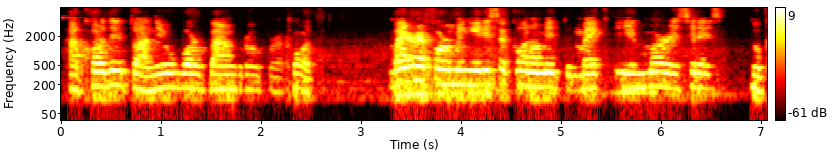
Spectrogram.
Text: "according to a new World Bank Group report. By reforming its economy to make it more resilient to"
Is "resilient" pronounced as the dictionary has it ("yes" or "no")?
no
